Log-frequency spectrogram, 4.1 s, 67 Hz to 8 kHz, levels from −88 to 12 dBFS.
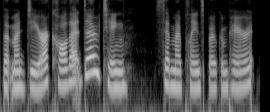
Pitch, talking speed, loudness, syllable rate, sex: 210 Hz, 175 wpm, -19 LUFS, 4.4 syllables/s, female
